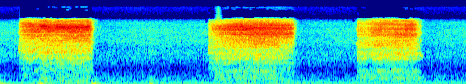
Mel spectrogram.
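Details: Barn owl chicks at Riet Vell Nature Reserve in Spain's Ebro Delta rasping hungrily over delivered prey; three loud broadband hissing screeches, each under a second, spaced about a second apart.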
